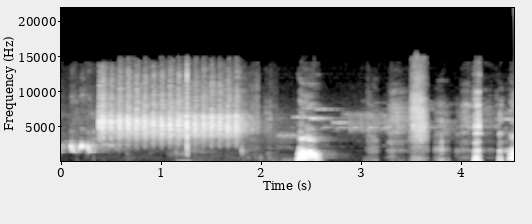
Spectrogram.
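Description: The radio dog Gunnar lets out a handful of sharp, loud barks at uneven intervals, following a stretch of high, rapidly pulsing birdsong that carries on faintly underneath.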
